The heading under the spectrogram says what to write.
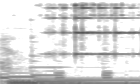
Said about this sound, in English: Oh, bell. Yeah, I have a little bell right here.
